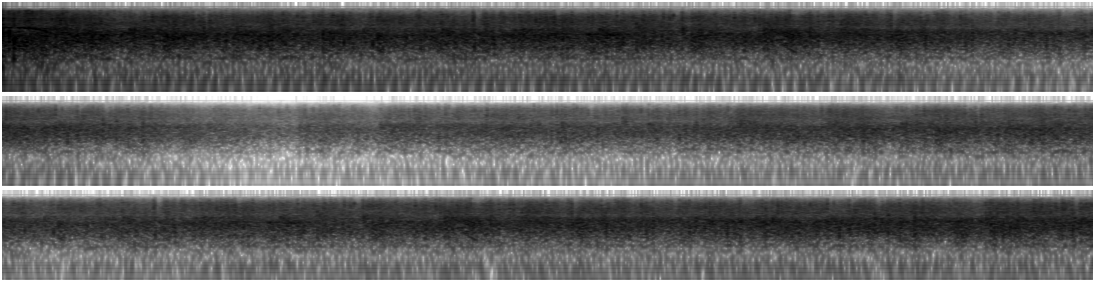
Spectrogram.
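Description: Audience applauding after a live performance. The clapping fades down about four seconds in, dips briefly, then carries on more quietly.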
